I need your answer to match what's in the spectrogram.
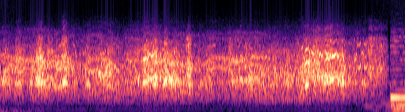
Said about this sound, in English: Those are flamingos. Yep, those tall skinny birds.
